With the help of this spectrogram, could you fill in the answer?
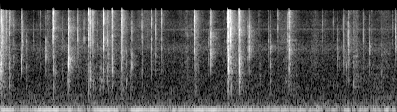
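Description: A small, rectangular, apparently full Brunswick sardine tin in a crinkly gold-and-blue foil paper wrapper is held in both hands while long nails and fingertips squeeze and crinkle the wrapper. The result is a quiet run of sharp, bright, short crackles and crinkles that fade instantly, over a faint steady low hum.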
